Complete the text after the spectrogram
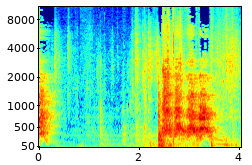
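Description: A door handle clicks as a door opens.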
